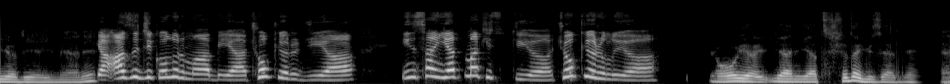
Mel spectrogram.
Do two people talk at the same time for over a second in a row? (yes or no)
no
